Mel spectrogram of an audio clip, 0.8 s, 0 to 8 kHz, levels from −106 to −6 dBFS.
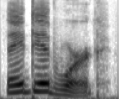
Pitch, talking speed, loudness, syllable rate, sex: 185 Hz, 225 wpm, -17 LUFS, 4.5 syllables/s, female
